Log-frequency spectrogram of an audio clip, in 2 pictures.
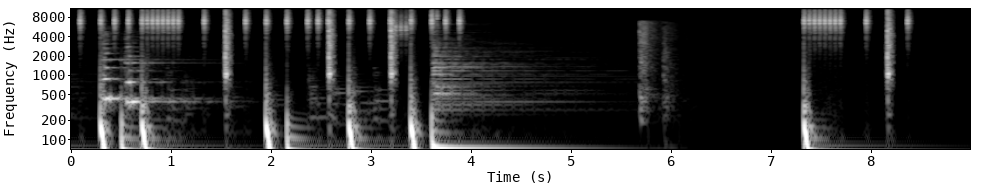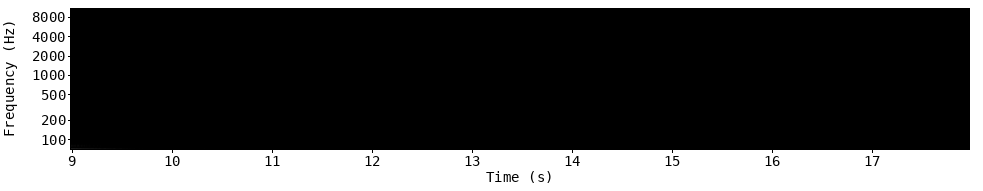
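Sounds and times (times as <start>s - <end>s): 
music: 0.0s - 6.2s, 7.4s - 9.4s.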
